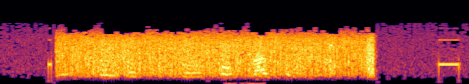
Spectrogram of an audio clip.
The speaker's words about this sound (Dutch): Ik laat de microfoon even iets langer los, want heel in de verte een station met heel veel ruis waarvan ik niet de call heb meegekregen. Probeer het nog een keer.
